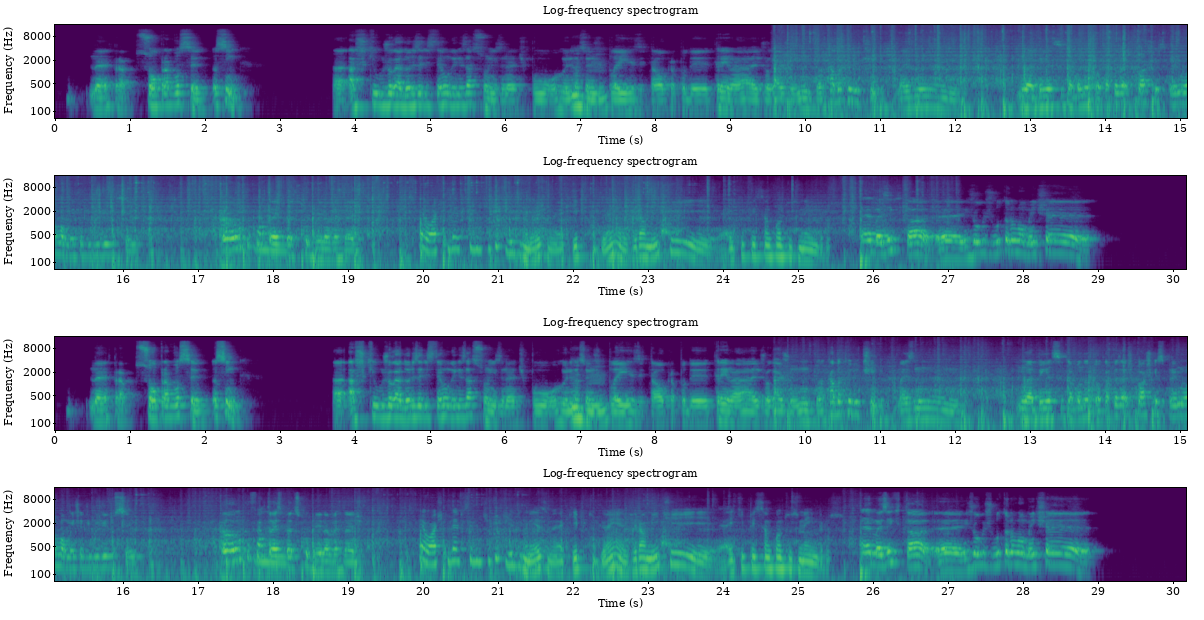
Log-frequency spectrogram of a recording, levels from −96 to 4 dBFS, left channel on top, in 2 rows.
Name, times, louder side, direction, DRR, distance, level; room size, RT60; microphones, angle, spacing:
voice 1, 0.2-2.5 3.7-12.1 12.8-16.2 17.3-19.2 25.8-28.9, right 1 dB, 70° right, 2.1 m, -31 dB
voice 2, 6.9-7.4 17.7-18.2 19.9-25.6, right 2 dB, 45° right, 0.7 m, -31 dB
Livestock farm animals working animals, 9.5-27.1, left 2 dB, 60° left, 2.0 m, -40 dB
16.0 x 13.0 x 2.6 m
head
